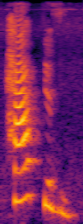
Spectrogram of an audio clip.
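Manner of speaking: "happily" stressed on the first syllable; "happily" as one strong beat and two weak ones; dactylic stress. Shown as a demonstration. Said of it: "stress followed by two unstressed".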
